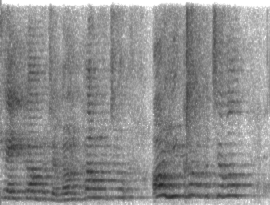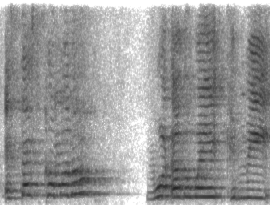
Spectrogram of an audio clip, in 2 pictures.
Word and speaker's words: cómodo: Number one is cómodo. Accent on the first O.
